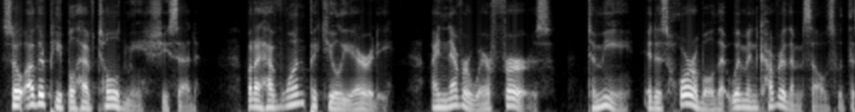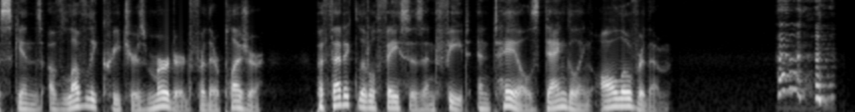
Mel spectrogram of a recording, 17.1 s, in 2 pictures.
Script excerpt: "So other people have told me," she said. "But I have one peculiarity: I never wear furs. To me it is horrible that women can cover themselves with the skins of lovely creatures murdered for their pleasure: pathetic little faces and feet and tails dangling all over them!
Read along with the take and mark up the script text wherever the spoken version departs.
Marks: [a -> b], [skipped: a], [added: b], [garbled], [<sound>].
"So other people have told me," she said. "But I have one peculiarity: I never wear furs. To me it is horrible that women [skipped: can] cover themselves with the skins of lovely creatures murdered for their pleasure: pathetic little faces and feet and tails dangling all over them! [laugh]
